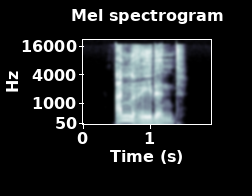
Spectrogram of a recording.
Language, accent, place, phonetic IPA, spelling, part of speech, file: German, Germany, Berlin, [ˈanˌʁeːdn̩t], anredend, verb, De-anredend.ogg
- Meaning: present participle of anreden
